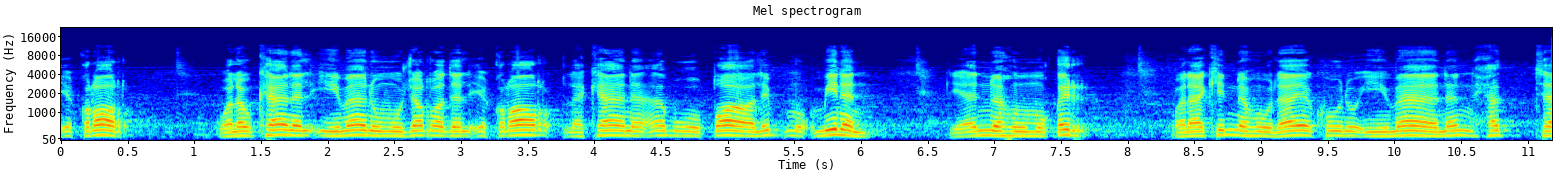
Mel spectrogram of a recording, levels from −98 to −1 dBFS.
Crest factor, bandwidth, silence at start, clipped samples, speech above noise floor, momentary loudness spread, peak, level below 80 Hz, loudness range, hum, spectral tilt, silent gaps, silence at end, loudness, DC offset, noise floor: 14 dB; 10.5 kHz; 0 s; under 0.1%; 30 dB; 8 LU; -12 dBFS; -70 dBFS; 2 LU; none; -6.5 dB/octave; none; 0 s; -27 LUFS; under 0.1%; -57 dBFS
